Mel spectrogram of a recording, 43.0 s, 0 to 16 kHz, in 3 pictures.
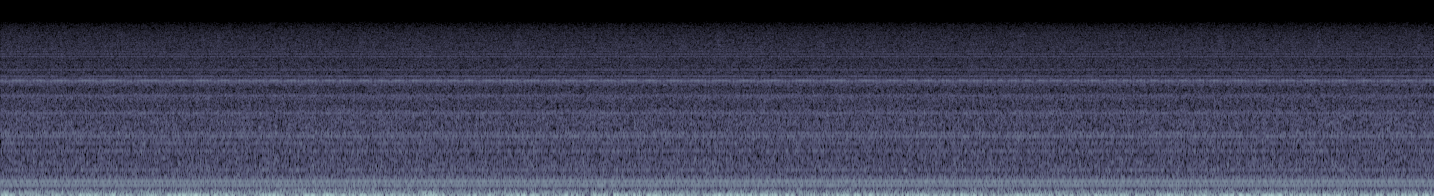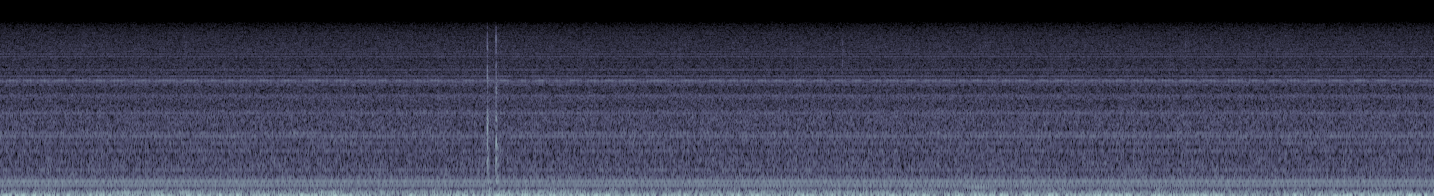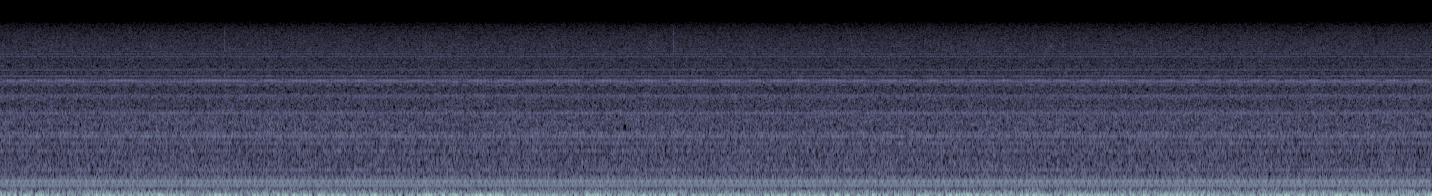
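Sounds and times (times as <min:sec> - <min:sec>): cooling fans humming: 0:17.5 - 0:29.8
faint click: 0:19.2 - 0:19.4.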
